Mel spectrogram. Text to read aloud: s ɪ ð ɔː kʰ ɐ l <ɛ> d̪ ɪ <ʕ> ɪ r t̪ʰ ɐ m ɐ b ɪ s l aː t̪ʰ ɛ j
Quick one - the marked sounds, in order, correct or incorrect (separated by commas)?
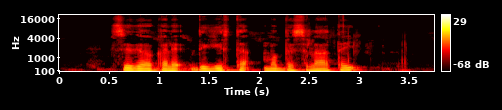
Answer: correct, incorrect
